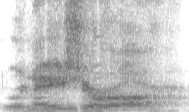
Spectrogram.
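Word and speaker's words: René Girard: Rene Girard, yeah, Girard.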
